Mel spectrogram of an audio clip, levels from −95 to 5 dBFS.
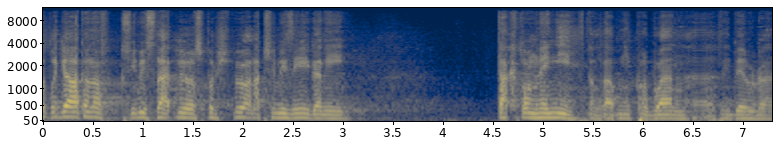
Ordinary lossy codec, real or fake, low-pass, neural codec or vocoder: AAC, 64 kbps; fake; 10.8 kHz; codec, 24 kHz, 0.9 kbps, WavTokenizer, medium music audio release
